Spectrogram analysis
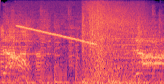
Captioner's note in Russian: звук огня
